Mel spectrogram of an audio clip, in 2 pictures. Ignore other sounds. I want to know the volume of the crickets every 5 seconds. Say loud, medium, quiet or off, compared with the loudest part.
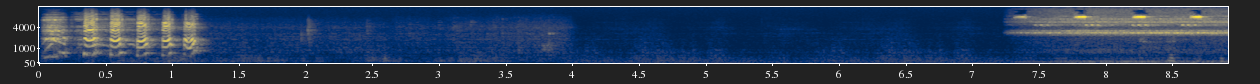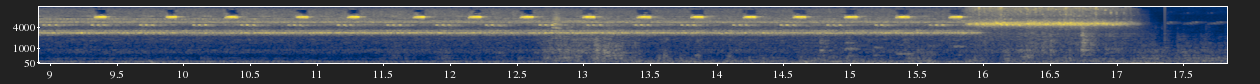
off, loud, loud, loud.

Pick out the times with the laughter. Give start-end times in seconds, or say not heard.
0.0-1.2, 8.2-9.7, 12.7-14.1.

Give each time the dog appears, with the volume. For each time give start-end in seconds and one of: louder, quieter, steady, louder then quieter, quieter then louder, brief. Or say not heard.
not heard.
